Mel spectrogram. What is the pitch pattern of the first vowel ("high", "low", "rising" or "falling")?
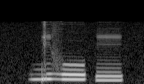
high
